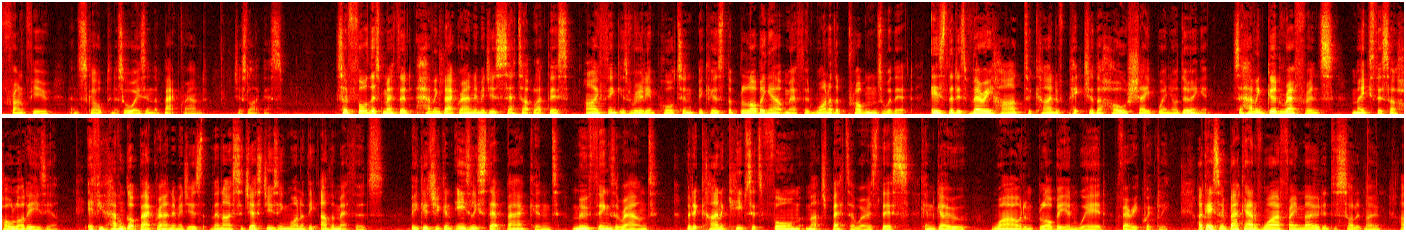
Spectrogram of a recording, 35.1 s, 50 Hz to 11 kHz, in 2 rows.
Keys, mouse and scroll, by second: 0.2 KP_1, 2.2-4.0 middle drag, 34.2-35.0 drag.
